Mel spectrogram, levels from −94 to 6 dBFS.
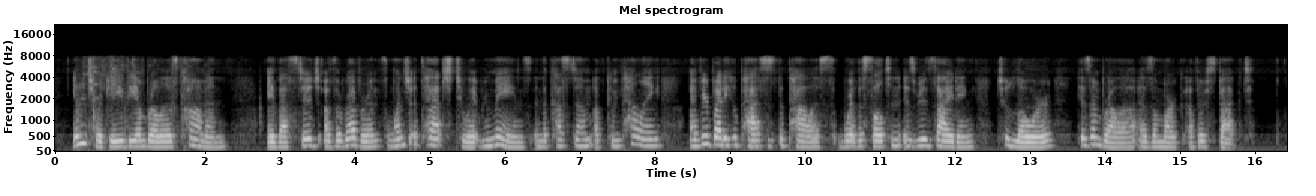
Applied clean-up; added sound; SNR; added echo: neural separator model SepFormer DNS4.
